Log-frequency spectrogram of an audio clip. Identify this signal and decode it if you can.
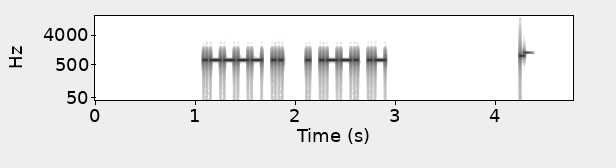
Morse code, heard as a keyed tone, about 36 wpm, 700 Hz. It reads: 1I EPA
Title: Winter Field Day Exchanges Encore 35wpm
